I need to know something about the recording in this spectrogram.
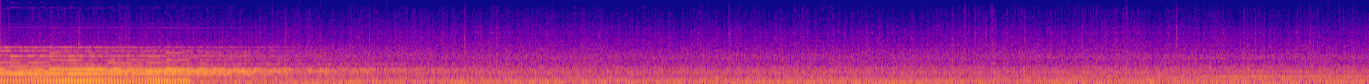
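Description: A car engine roars loudly, then drops to a low rumble.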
